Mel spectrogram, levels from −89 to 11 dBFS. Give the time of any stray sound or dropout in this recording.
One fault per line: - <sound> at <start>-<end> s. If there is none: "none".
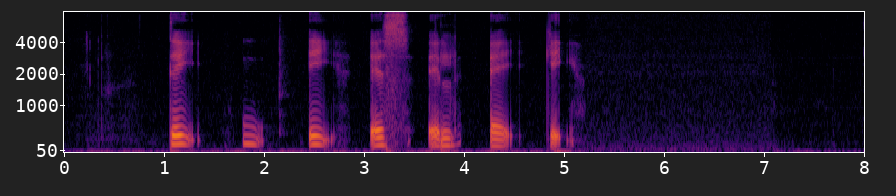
none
